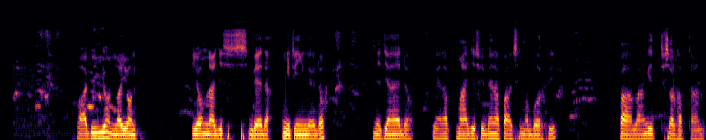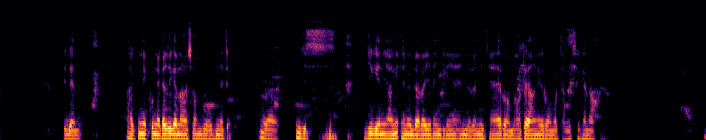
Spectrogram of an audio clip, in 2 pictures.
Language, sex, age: Wolof, male, 18-24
